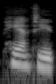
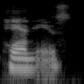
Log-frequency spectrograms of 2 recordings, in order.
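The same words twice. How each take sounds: First: The T sound in the middle is pronounced. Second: The T sound in the middle is dropped. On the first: "I don't say panties" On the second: "I'd take the tea out"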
